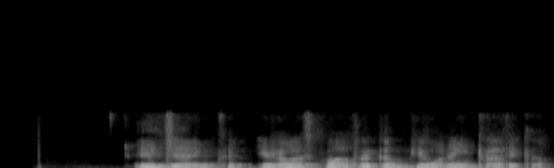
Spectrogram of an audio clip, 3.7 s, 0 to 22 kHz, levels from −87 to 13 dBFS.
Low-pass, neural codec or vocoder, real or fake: 7.2 kHz; codec, 16 kHz, 2 kbps, FreqCodec, smaller model; fake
